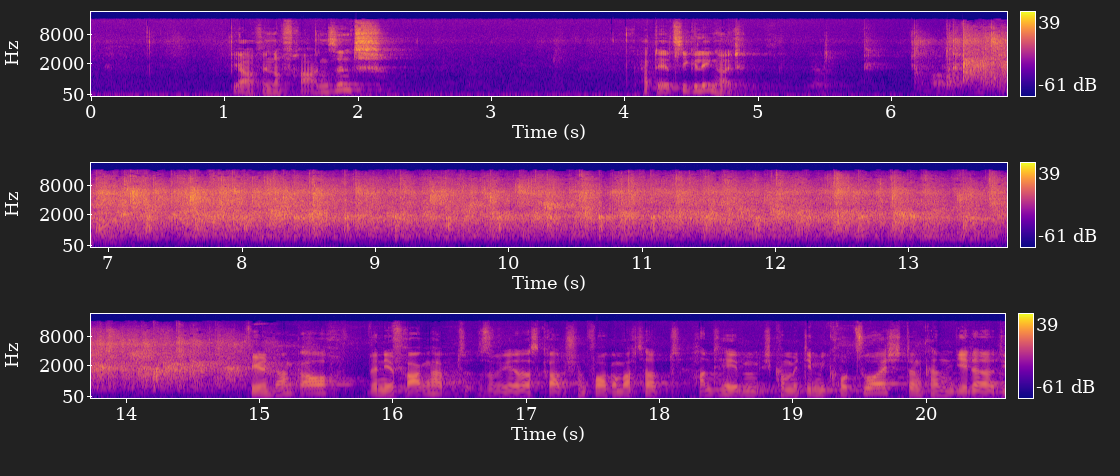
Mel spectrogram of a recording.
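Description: A man speaks into a microphone in a large room, calmly and with pauses.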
